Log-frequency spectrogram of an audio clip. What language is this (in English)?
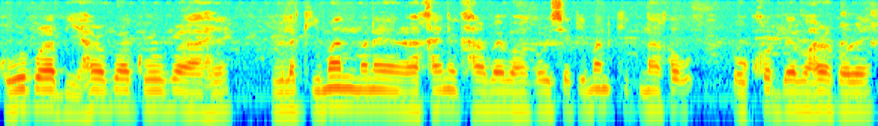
Assamese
